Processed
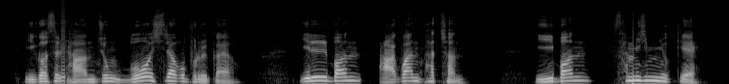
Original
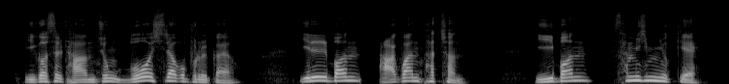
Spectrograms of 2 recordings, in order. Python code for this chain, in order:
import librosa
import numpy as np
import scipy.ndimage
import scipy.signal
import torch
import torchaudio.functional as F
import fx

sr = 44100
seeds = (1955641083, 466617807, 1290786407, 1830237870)

y = np.where(x < 0.0, 10.0 ** (-3.0 / 20.0) * x, x)
y = fx.buffer_glitch(y, sr, at_s=(0.61, 6.29), block=256, repeats=6)
y = y * 10.0 ** (3.5 / 20.0)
